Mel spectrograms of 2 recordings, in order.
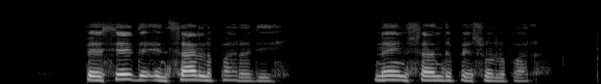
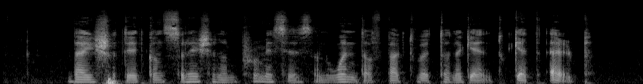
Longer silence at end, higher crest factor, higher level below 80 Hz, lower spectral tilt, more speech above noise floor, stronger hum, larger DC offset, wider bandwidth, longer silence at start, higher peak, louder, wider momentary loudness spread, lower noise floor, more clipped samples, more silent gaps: first, 0.75 s vs 0.5 s; about the same, 18 dB vs 22 dB; second, -84 dBFS vs -44 dBFS; first, -5 dB/octave vs -3.5 dB/octave; first, 53 dB vs 27 dB; neither; neither; second, 9.6 kHz vs 15 kHz; first, 0.85 s vs 0.7 s; about the same, -10 dBFS vs -8 dBFS; about the same, -27 LUFS vs -29 LUFS; first, 18 LU vs 13 LU; first, -80 dBFS vs -58 dBFS; neither; neither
